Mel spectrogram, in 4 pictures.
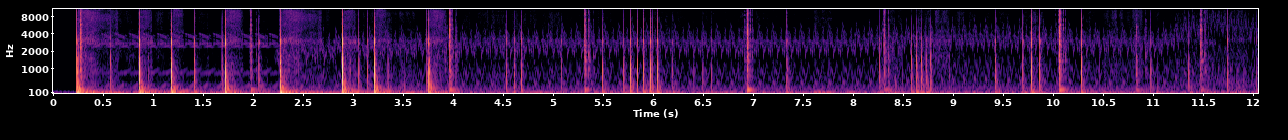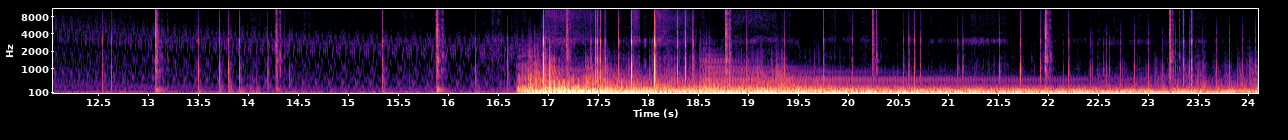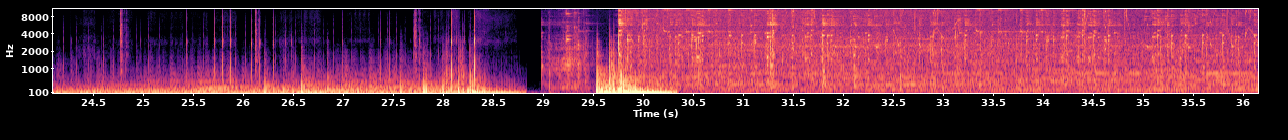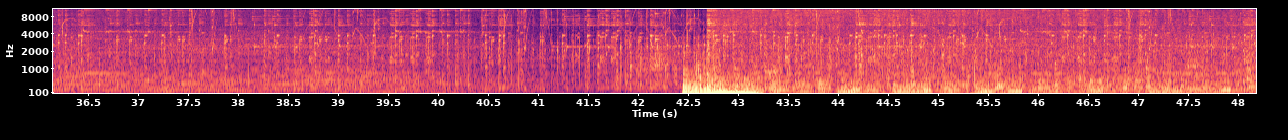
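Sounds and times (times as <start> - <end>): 
all stems of the source version before individual processing: 16.7 - 48.1.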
